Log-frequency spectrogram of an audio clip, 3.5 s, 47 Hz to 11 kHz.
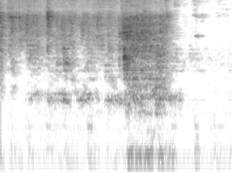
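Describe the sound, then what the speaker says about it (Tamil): Water poured into an iron kadai, about one or two tumblers' worth, makes a close, splashy gushing stream that swells briefly in volume, then tapers off into a quiet trickle. "1 to 2 டம்ளர் அளவுக்கு தண்ணி வந்து சேர்த்துக்கோங்க"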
